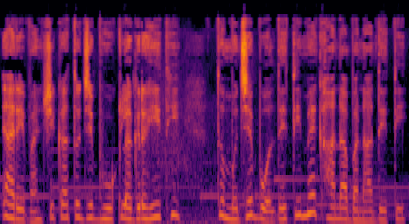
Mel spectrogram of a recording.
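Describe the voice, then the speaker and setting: A woman's voice: mid-range voice, moderate pace, mellow, faint music behind, lightly acted. A woman voicing a meek, hurt, poor elderly mother in a cartoon story, pleading and plaintive. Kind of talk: Hindi cartoon story dialogue.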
